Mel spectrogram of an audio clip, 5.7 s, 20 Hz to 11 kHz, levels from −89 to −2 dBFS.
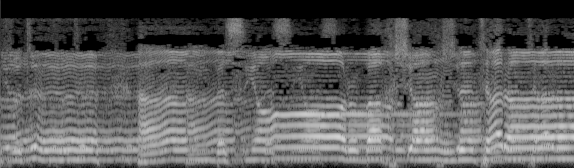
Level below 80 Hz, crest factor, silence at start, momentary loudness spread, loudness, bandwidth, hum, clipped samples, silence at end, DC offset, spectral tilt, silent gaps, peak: -64 dBFS; 14 dB; 0 s; 8 LU; -24 LUFS; 8 kHz; none; under 0.1%; 0 s; under 0.1%; -4 dB/octave; none; -10 dBFS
